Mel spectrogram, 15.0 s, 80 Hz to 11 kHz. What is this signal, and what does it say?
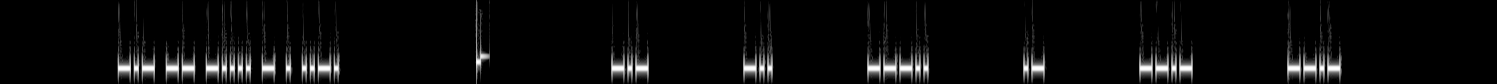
Morse code, heard as a keyed tone, about 32 wpm, spaced as for 13 wpm, 700 Hz. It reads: KM6TEF KD8AQQ
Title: USA Call Signs - 6 Characters - 8x Character Spacing - 30wpm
